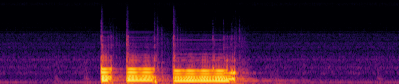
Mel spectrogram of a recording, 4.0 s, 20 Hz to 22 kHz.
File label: Organ, 70s Analog Funk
